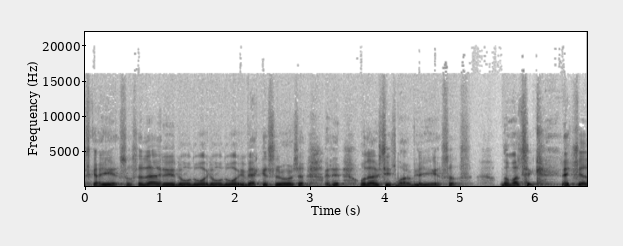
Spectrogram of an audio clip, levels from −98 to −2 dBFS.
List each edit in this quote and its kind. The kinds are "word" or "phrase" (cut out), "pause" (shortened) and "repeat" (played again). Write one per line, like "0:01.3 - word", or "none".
0:01.0 - word
0:01.6 - repeat
0:03.2 - phrase
0:04.1 - word
0:04.5 - word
